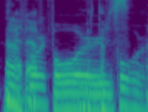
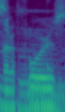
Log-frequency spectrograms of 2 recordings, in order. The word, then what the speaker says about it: metaphors: And all these different metaphors in throughout the movie, because that's how you pronounce that word. Metaphors. – Metaphors. – That's where the accent goes.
